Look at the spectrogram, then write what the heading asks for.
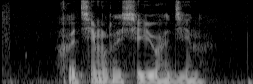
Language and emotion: Russian, neutral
